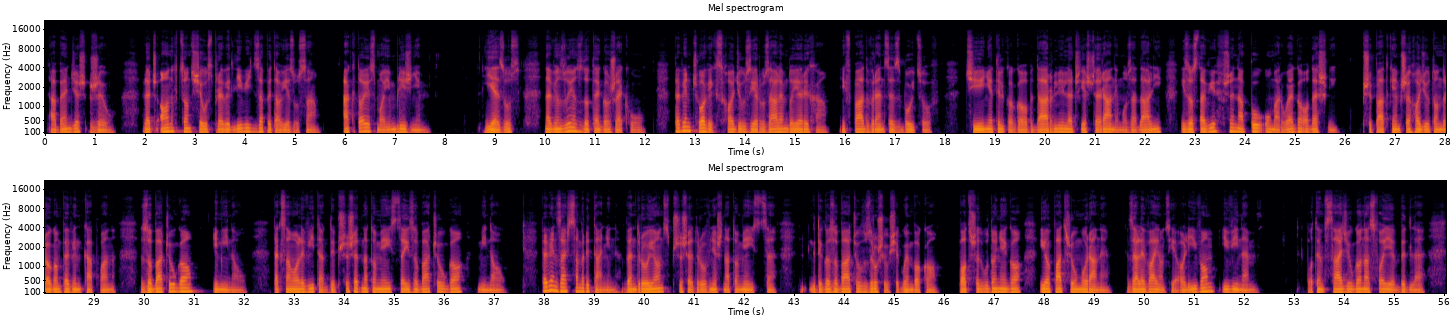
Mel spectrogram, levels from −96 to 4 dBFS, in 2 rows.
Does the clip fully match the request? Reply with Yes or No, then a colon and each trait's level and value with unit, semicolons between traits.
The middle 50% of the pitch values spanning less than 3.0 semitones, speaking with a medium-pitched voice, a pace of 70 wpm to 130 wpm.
No: narrow, 2.6 semitones; very low, 95 Hz; slow, 110 wpm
